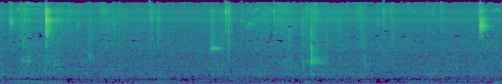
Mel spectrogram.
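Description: Quiet handling sounds of chopped green onions being sprinkled by hand from a plastic bowl: a few light, sharp clicks and taps spread a second or two apart.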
